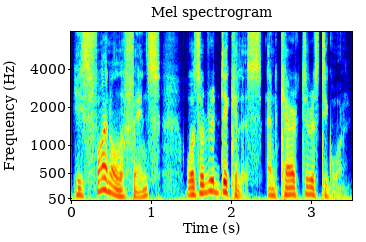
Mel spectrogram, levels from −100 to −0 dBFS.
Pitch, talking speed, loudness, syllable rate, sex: 125 Hz, 155 wpm, -20 LUFS, 6.7 syllables/s, male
